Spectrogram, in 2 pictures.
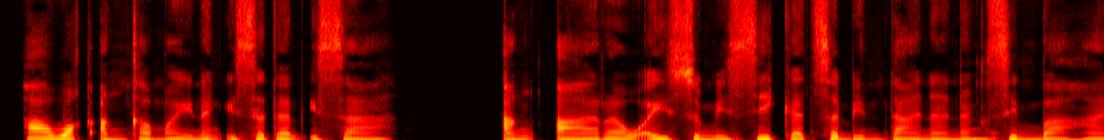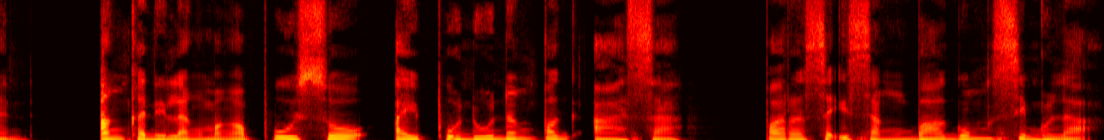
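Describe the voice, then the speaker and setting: A woman's voice: sits low, dry recording, studio quality. A woman reading a scripted love story as an audiobook narrator.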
